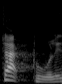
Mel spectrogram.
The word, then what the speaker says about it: Stackpole: So on a similar principle, I've called the house Stackpole, but it's pronounced Stackpool, it's spelt Stackpole.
